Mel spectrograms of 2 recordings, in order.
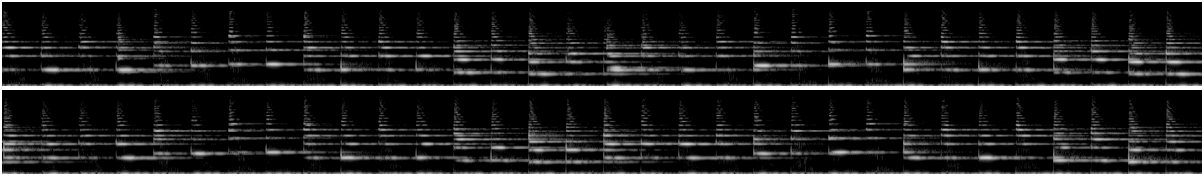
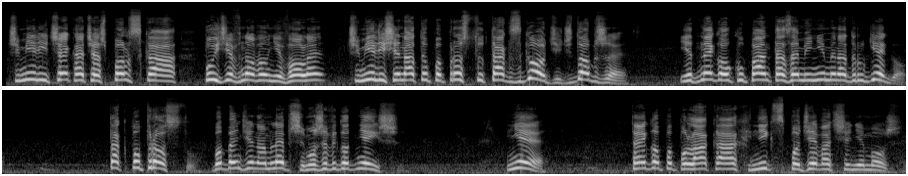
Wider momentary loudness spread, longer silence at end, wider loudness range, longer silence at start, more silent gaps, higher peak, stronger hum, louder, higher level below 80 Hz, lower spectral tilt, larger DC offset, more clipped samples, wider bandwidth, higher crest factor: about the same, 8 LU vs 7 LU; about the same, 0 s vs 0.1 s; about the same, 3 LU vs 4 LU; about the same, 0 s vs 0.1 s; neither; about the same, -4 dBFS vs -4 dBFS; neither; second, -24 LUFS vs -19 LUFS; first, -42 dBFS vs -56 dBFS; second, 1 dB/octave vs -3.5 dB/octave; neither; neither; about the same, 14.5 kHz vs 14 kHz; about the same, 18 dB vs 16 dB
